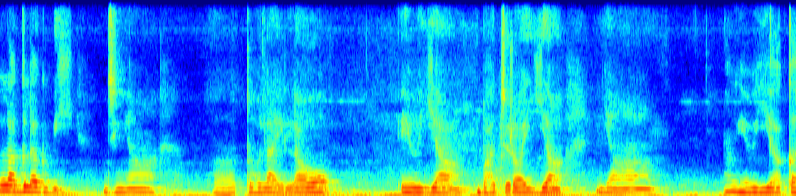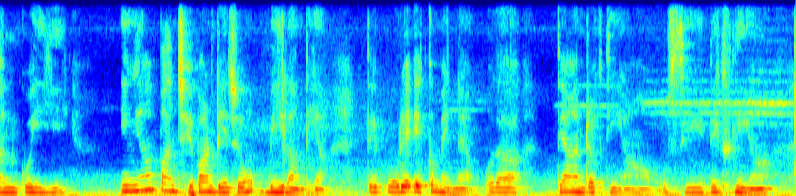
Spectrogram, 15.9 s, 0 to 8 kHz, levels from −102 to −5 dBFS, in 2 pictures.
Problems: none marked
